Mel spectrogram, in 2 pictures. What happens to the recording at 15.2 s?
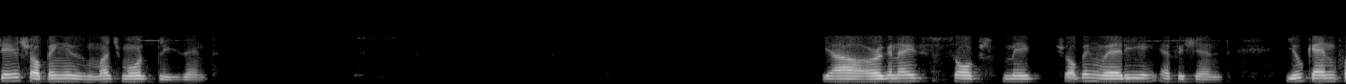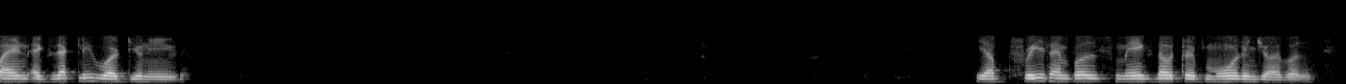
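At 15.2 s, as throughout the clip, the speech is carried by the Bluetooth CVSD headset codec, whose one-bit up-or-down steps form a 64 kbps stream. Nothing passes above 3.8 kHz, so it sounds thin and band-limited, with scratchy s sounds, distorted loud peaks and granular hiss.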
